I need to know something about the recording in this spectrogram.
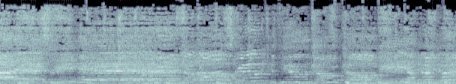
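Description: All-male a cappella group singing in close harmony into handheld microphones, amplified through a theatre sound system. There is a sharp swell in level about two-thirds of the way through.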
